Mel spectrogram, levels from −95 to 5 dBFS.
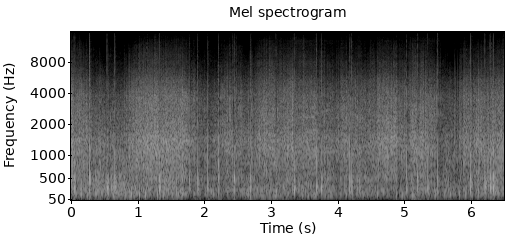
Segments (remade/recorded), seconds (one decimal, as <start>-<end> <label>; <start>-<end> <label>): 0.0-1.7 recorded; 1.7-5.6 remade; 5.6-6.5 recorded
